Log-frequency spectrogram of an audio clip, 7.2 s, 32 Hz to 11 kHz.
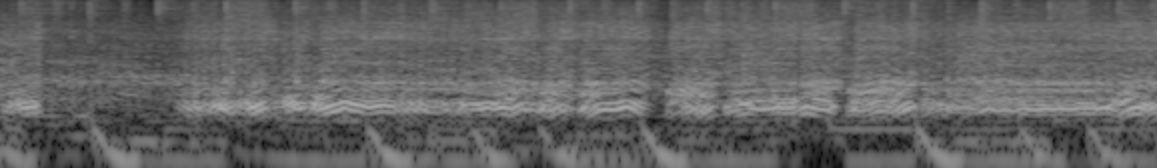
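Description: A 2019 Sherco 300 SE Factory dirt bike ridden over slippery ground pulls in second gear, a loud, continuous engine drone close by with repeated throttle surges and gear changes.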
